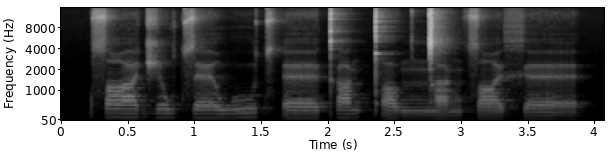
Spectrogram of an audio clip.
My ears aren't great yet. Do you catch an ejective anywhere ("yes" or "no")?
yes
